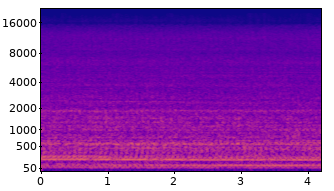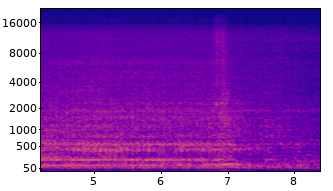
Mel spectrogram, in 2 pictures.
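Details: 1965 Chrysler Imperial LeBaron V8, abandoned over 20 years, running on a new Edelbrock carburetor and with a large exhaust leak: a steady, even idle with a firm, regular rumble and no misfire or knocking before the revs drop near the end. Normal idle.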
